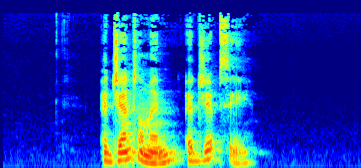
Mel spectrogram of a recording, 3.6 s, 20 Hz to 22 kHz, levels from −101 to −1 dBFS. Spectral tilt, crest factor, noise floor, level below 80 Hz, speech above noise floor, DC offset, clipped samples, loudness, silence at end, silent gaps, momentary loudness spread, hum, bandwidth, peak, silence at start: -4 dB/octave; 24 dB; -77 dBFS; -58 dBFS; 57 dB; under 0.1%; under 0.1%; -21 LUFS; 1.1 s; none; 12 LU; none; 17 kHz; -2 dBFS; 1 s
